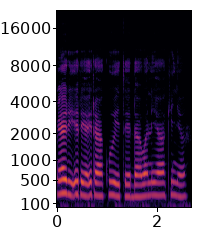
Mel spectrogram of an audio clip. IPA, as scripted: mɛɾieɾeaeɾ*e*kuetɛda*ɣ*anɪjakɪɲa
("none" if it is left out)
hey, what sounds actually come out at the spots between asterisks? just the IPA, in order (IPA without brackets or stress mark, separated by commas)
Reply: a, w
